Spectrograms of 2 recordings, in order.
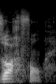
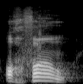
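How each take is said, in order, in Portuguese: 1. A tônica está na primeira sílaba. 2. A tônica está na última sílaba. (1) "a sílaba tônica está na penúltima" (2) "se fosse um acento gráfico, eu não falaria órfão, eu falaria orfão"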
